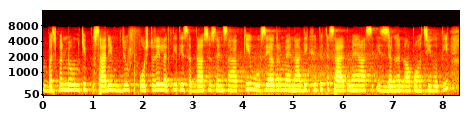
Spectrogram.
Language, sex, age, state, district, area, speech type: Hindi, female, 45-60, Uttar Pradesh, Varanasi, rural, spontaneous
